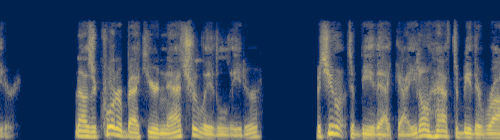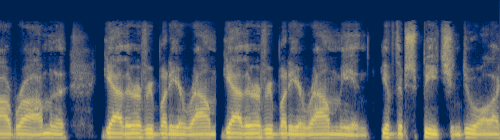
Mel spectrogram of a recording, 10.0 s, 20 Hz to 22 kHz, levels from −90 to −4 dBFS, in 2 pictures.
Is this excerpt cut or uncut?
cut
